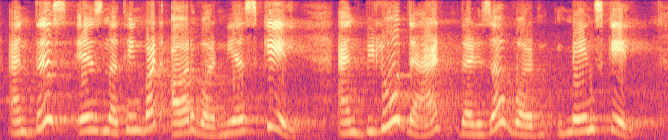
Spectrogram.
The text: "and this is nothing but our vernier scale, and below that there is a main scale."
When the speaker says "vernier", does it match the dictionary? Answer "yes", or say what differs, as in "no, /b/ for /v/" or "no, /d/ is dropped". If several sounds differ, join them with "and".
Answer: yes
